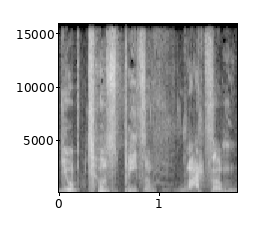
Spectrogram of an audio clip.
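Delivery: near-whispered, breathy, all in one breath. Discussing a favorite line, imitating how Q says it; breathless Q impression. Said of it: "he gets it out breathlessly".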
